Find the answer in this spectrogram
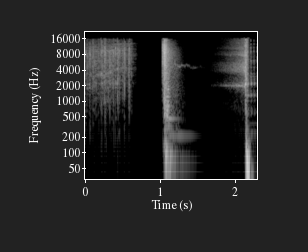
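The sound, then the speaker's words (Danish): An arrow: a soft rustling noise, then two sharp, hard cracks about a second apart, the second with a heavy low thump. “Det er lyden af en pil. En kærlighedspil.”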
